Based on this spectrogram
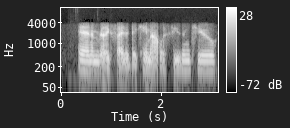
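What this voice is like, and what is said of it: Hoarse, croaky voice. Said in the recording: “I have a frog in my throat.”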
